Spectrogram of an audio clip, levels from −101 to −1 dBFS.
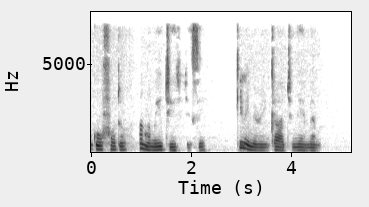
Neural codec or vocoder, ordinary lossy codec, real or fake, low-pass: none; MP3, 48 kbps; real; 7.2 kHz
